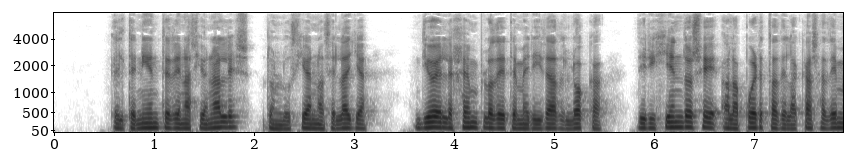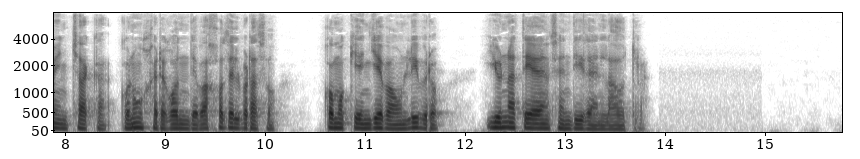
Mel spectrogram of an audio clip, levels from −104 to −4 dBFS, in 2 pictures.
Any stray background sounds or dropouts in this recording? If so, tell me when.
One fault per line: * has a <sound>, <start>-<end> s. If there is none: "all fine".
all fine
